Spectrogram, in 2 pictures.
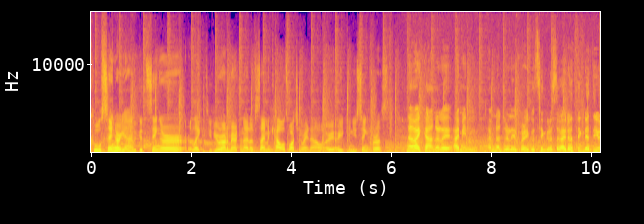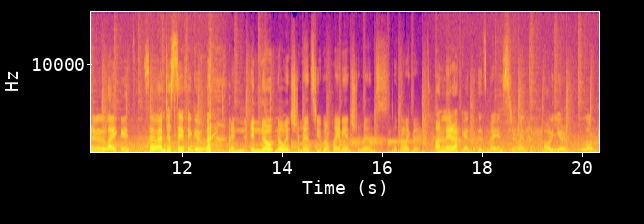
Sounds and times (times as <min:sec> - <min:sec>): Speech: 0:00.0 - 0:20.3.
